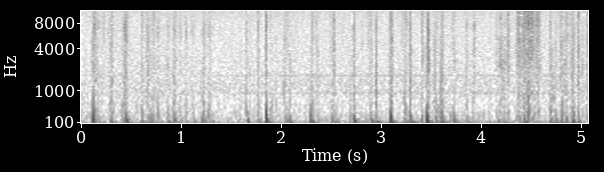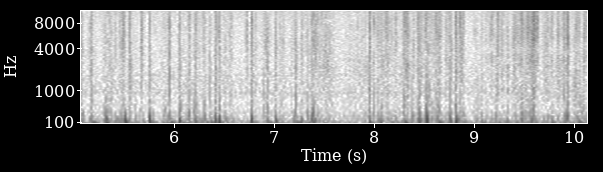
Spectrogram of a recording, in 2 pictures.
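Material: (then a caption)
Nylon. Fingertips tap and scratch the canopy of a folded black nylon compact umbrella. Rapid, dull, low thumps run throughout, with soft scratchy brushing between them and brief brighter swishes around the middle and near the end.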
